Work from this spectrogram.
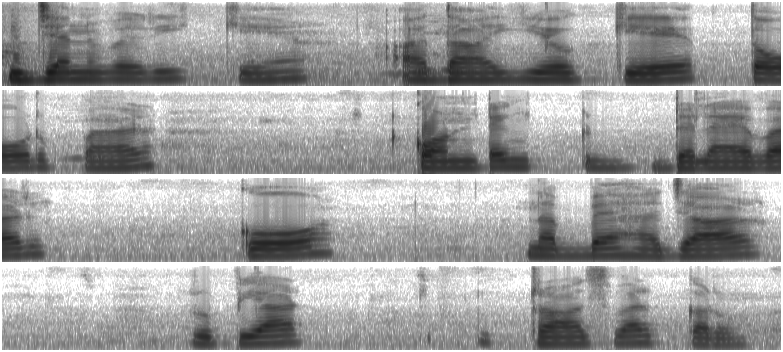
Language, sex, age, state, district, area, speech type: Urdu, female, 18-30, Bihar, Khagaria, rural, read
